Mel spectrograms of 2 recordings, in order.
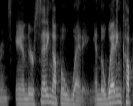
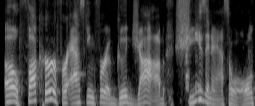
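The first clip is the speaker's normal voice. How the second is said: slow, drawn-out sarcasm, louder at the start; sarcastic mock outrage; 3 dB louder, slower than usual. Host sarcastically defends the fired assistant, mock outrage. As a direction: pretend to be scandalised, stretching each word. Sarcastic retort to the boss's firing.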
